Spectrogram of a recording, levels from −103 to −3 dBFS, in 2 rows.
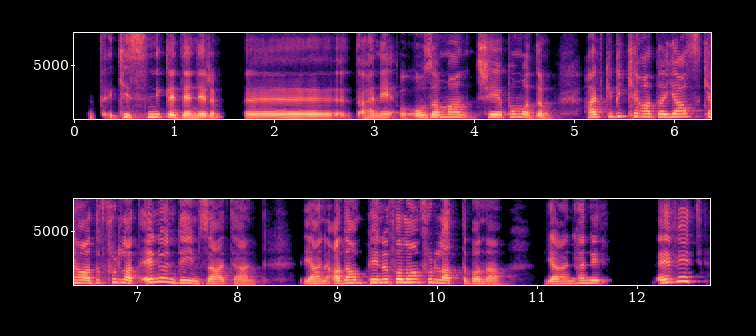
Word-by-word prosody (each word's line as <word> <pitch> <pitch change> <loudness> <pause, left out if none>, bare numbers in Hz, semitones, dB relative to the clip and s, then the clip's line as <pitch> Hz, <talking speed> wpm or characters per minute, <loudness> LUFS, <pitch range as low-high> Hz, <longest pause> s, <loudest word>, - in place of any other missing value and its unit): D 470 - -10
kesinlikle 225 -1 +4
denerim. 180 0 +4 0.3
Iıı, 165 -2 +2 0.2
d - - -7
hani, 180 -2 -2
o - - -6
o 200 - 0
zaman 225 0 -1
şey 230 0 +1
yapamadım. 225 -9 -1 0.3
Hâlbuki 235 +4 0
bir 290 0 -2
kâğıda 255 -3 0
yaz, 270 +2 -1
kâğıdı 250 -1 0
fırlat. 275 -2 -1
En 305 +4 +3
öndeyim 250 - -1
zaten. 180 -4 -4 0.4
Yani, 205 +2 -2
adam 260 +3 +1
pena 280 +1 +1
falan, 290 +1 +3
fırlattı 245 -7 -1
bana. 165 -4 -4 0.3
Yani, 200 +1 -2
hani, 235 - -2 0.5
evet. 380 +8 +1
230 Hz, 135 wpm, -21 LUFS, 185-265 Hz, 0.5 s, kesinlikle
